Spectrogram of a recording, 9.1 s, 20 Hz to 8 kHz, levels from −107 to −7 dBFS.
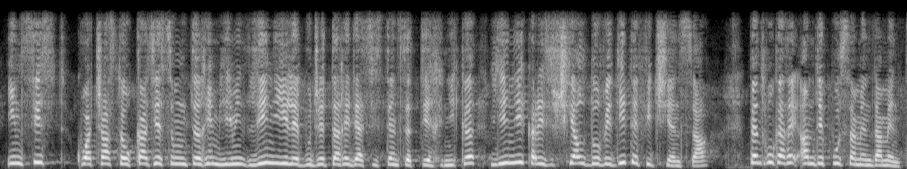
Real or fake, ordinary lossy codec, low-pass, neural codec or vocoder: fake; none; 7.2 kHz; codec, 16 kHz, 4.8 kbps, FACodec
